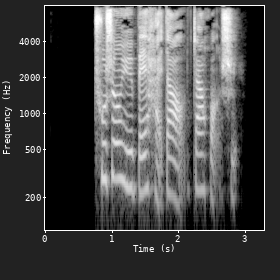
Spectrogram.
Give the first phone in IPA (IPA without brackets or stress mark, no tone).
ʈ͡ʂʰ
